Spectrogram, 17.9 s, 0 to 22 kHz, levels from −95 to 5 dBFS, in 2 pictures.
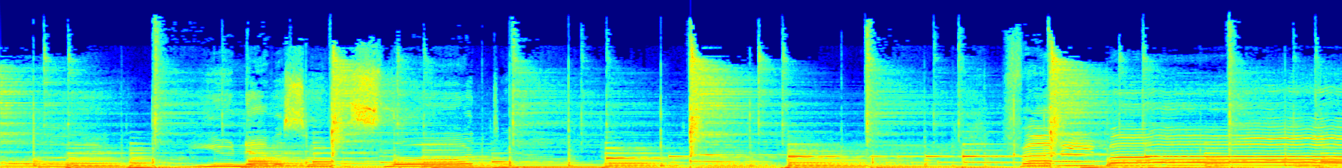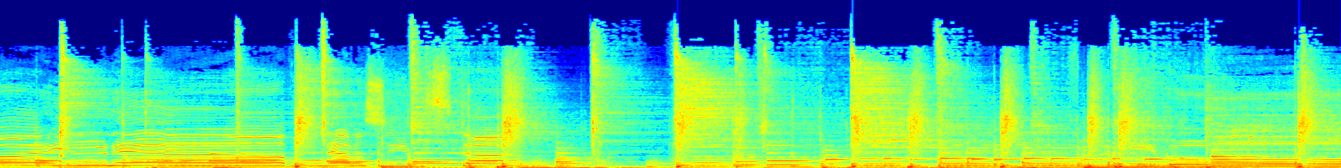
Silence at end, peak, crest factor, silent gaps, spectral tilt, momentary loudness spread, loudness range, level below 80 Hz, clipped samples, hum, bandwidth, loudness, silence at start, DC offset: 0 s; 0 dBFS; 16 dB; none; -3.5 dB/octave; 6 LU; 4 LU; -28 dBFS; under 0.1%; none; over 20 kHz; -15 LUFS; 0 s; under 0.1%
